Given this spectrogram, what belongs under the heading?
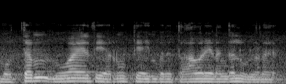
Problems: constant background noise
